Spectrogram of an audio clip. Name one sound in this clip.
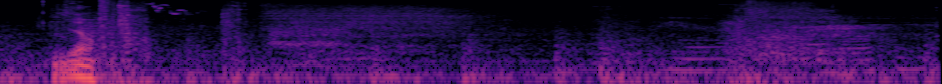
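A magic spell bursts with a whoosh.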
